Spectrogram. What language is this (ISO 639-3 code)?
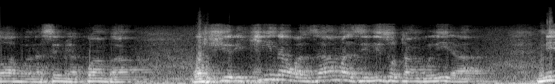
swa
